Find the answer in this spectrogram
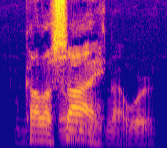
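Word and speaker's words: Κολοσσαί: y'all can hear it colossia it's as it pronounced in the greek strong's g 2857 kalasai all right monstrosities all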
